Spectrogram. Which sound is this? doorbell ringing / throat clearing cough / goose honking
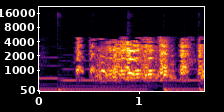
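goose honking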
